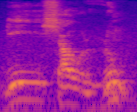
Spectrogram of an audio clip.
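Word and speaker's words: 李小龍: 그쪽 발음은 리샤오룽, 그리고 이제 영어 이름은 브루스리인데, 이미 고인된 무술 배우죠.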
